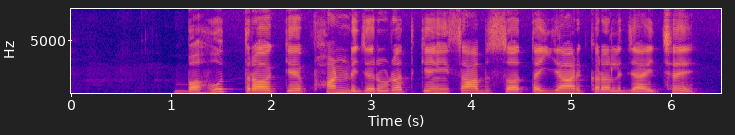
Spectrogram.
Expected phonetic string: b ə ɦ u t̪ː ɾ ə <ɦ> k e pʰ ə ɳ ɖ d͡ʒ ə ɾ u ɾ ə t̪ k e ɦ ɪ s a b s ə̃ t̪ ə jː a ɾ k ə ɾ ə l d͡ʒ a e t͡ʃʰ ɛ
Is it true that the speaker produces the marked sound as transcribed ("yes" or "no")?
yes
